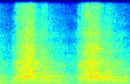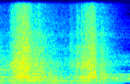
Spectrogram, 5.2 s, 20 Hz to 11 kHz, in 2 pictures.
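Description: A six-wheel-drive off-road vehicle with a 5.7 liter V12 engine revs loudly and close by, rising and falling in repeated surges of throttle over a steady rumble.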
